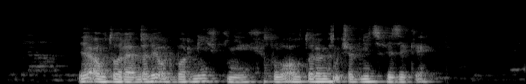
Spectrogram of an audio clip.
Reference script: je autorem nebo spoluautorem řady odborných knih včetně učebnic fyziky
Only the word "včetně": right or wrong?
wrong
